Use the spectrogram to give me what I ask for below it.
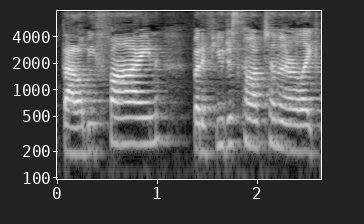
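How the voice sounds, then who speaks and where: A chatty young woman with a slightly high voice gives casual advice straight to camera. She sounds candid and a little sarcastic. The room around her is echoey. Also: fairly even intonation, a little fast, fairly bright tone. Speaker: vlogger.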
